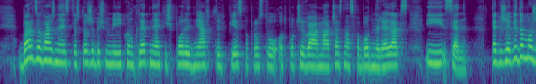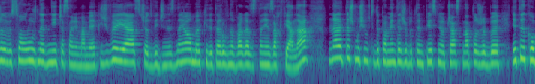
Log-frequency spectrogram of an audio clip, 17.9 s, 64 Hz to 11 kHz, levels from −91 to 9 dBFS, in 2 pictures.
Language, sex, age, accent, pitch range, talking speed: Polish, female, 20-39, native, 210-270 Hz, 195 wpm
